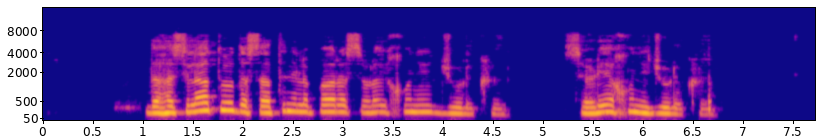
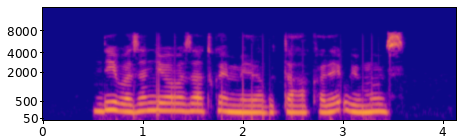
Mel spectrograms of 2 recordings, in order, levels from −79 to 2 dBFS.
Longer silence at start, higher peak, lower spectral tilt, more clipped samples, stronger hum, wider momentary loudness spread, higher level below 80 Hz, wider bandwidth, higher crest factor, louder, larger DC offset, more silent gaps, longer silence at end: first, 0.85 s vs 0.5 s; first, -2 dBFS vs -6 dBFS; first, -6 dB/octave vs -4.5 dB/octave; neither; neither; first, 16 LU vs 6 LU; second, -62 dBFS vs -56 dBFS; about the same, 7.8 kHz vs 8 kHz; about the same, 18 dB vs 16 dB; first, -18 LUFS vs -22 LUFS; neither; neither; first, 1 s vs 0.55 s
